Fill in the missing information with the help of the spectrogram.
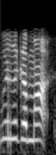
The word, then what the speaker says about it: Wizengamot: He's saying Wizengamot. He's doing the G sound. He's doing the G sound, the G.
